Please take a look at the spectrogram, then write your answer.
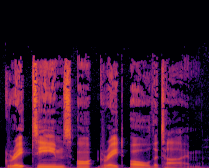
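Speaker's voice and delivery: low, slow, grave announcer read; deep, slow epic narration; dramatic narrator voice. Retold or imitated. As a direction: intone it like a film narrator. Quoting famous narrator line.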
